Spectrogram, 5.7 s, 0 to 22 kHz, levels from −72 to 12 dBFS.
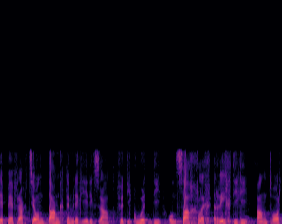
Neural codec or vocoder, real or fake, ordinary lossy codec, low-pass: none; real; none; 7.2 kHz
